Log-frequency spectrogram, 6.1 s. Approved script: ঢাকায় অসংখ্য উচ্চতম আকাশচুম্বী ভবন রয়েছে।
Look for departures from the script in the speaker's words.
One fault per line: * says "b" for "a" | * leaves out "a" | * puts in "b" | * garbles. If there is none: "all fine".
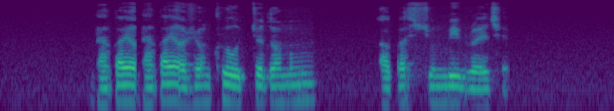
* puts in "ঢাকায়"
* leaves out "ভবন"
